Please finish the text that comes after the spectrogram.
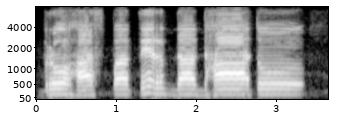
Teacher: Da is small, dha is big. Da small da we call alpa prana. Dha is mahaprana, second da.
